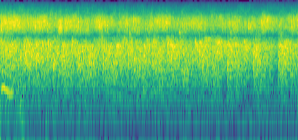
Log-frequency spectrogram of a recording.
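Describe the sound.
Loud, sustained applause from an audience welcoming a speaker, an even roar of many hands clapping throughout the three seconds with no break.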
